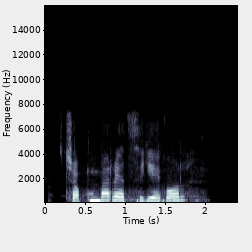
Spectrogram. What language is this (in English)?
Kalenjin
